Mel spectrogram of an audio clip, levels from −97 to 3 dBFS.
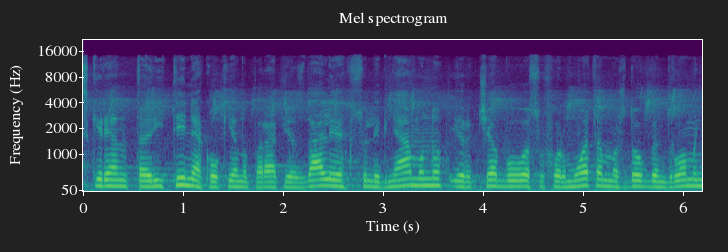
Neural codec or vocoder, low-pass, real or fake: none; 14.4 kHz; real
